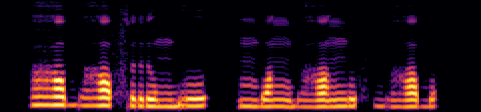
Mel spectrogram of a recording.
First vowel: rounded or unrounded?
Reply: rounded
